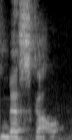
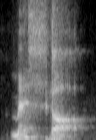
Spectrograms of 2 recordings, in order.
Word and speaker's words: Mescal: He says, my name is Mezcal. Mezcal. Like the tequila.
